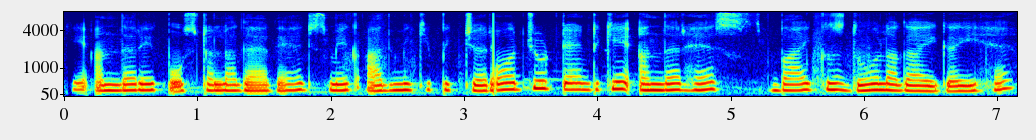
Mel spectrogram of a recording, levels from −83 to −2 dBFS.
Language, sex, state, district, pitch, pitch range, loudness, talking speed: Hindi, female, Maharashtra, Pune, 215 Hz, 205-230 Hz, -13 LUFS, 200 wpm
